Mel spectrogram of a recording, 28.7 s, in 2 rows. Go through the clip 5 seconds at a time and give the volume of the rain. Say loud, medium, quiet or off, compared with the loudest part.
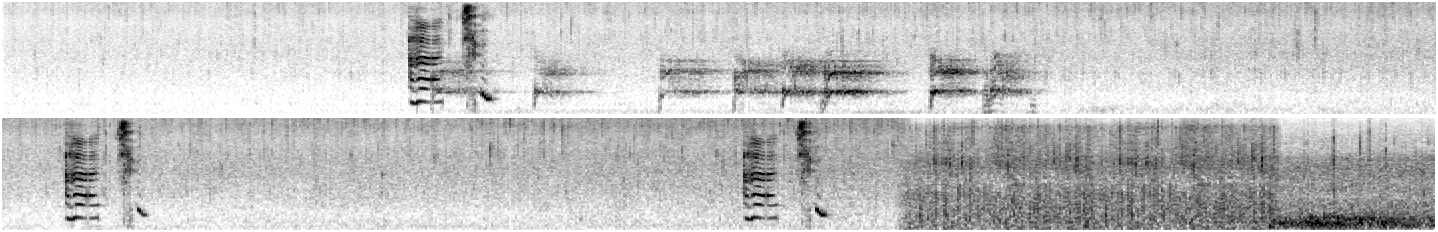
quiet, quiet, quiet, quiet, medium, loud.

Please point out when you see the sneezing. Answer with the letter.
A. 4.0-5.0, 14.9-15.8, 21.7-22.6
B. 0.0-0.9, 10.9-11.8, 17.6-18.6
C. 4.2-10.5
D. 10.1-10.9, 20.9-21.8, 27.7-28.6
A.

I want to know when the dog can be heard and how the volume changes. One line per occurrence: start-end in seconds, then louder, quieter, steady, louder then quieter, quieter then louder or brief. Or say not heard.
4.2-10.5 louder.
